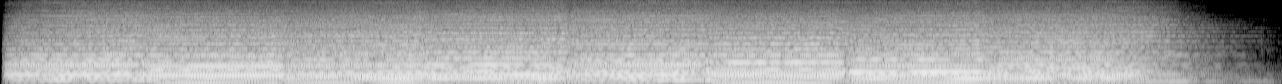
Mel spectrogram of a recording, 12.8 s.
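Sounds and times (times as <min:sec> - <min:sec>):
orchestral arrangement in F major at 85 bpm: 0:00.0 - 0:12.6.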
